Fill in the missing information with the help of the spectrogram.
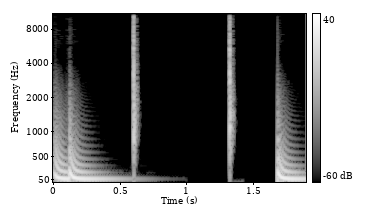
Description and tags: Rhythmmakerloop 125 bpm-37
This is a pure electro drumloop at 125 bpm and 1 measure 4/4 long. An overdriven kick and an electronic side stick. It is part of the "Rhythmmaker pack 125 bpm" sample pack and was created using the Rhythmmaker ensemble within Native Instruments Reaktor. Mastering (EQ, Stereo Enhancer, Multi-Band expand/compress/limit, dither, fades at start and/or end) done within Wavelab.
electro, drumloop, 125-bpm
